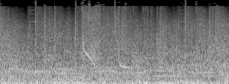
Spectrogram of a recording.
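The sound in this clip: Gunfire from a street barricade during a firefight: dense, rapid shots overlap into a steady, loud crackle that continues for the whole stretch with no pause.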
